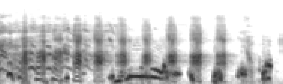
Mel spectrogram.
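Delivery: long, high peals of laughter; real laughing fit. Real, not acted. Teasing friend about refreshing drink, laughing hard. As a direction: burst out laughing and keep going.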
